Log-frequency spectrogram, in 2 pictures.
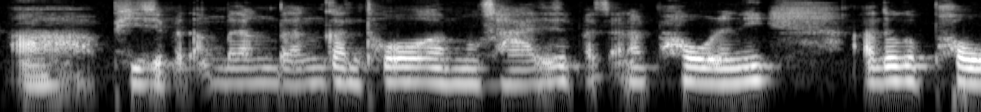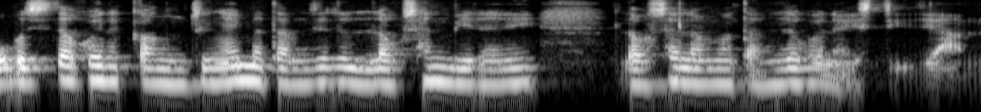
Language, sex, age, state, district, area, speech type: Manipuri, female, 45-60, Manipur, Bishnupur, rural, spontaneous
